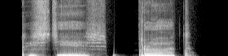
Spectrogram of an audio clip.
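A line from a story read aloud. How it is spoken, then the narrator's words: Barely audible whisper. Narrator (Russian): едва слышно прошептал кипяток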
